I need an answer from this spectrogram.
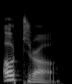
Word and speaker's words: otro: aluno now let's try otro which means other the stressed syllable is oat imagine your character looking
